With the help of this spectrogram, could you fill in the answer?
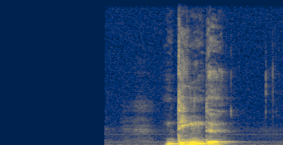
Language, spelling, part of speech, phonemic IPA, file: Dutch, diende, verb, /ˈdindǝ/, Nl-diende.ogg
- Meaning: inflection of dienen: 1. singular past indicative 2. singular past subjunctive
